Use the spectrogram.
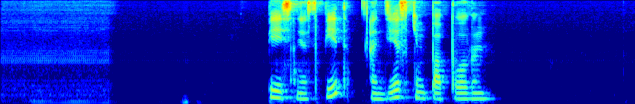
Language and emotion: Russian, neutral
